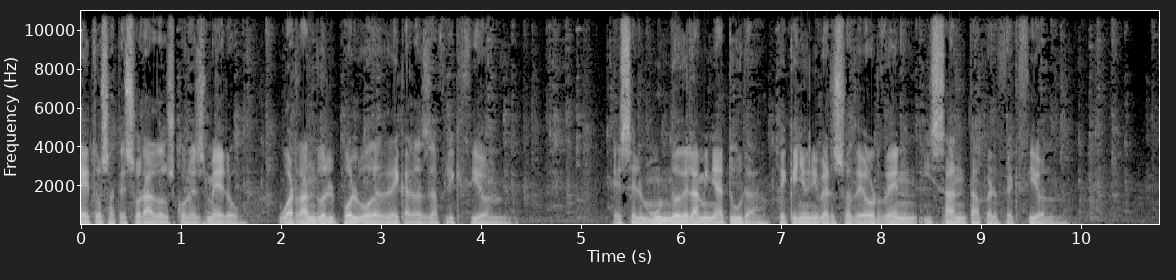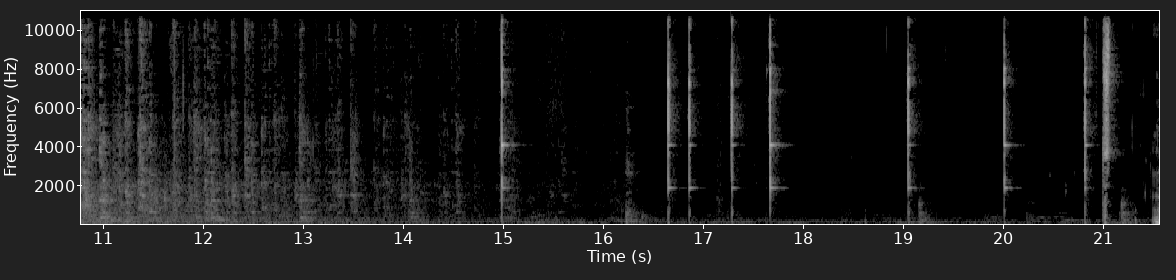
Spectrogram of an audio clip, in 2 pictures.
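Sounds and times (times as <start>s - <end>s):
speech: 0.0s - 4.4s, 5.3s - 10.0s
small gem hammer tapping while carving: 16.6s - 17.9s, 19.0s - 19.3s, 20.0s - 21.0s.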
